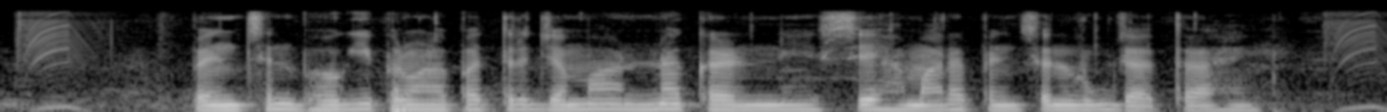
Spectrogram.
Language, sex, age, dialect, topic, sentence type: Hindi, male, 18-24, Kanauji Braj Bhasha, banking, statement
